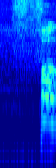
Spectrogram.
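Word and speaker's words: phở: Probably Pho Good, which is right down the street.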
